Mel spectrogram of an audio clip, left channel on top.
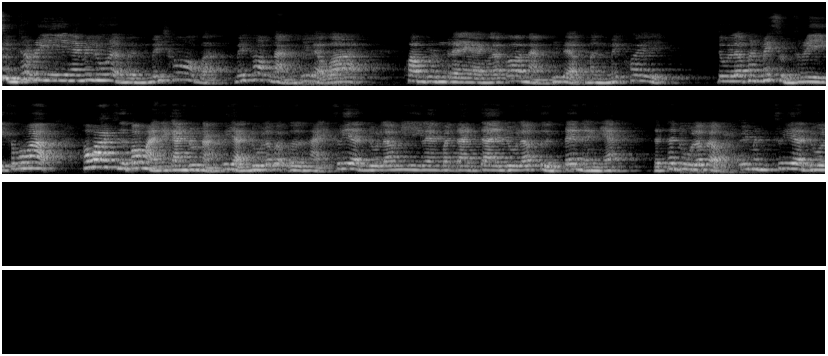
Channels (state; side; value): silent; right; 60 dB below the other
